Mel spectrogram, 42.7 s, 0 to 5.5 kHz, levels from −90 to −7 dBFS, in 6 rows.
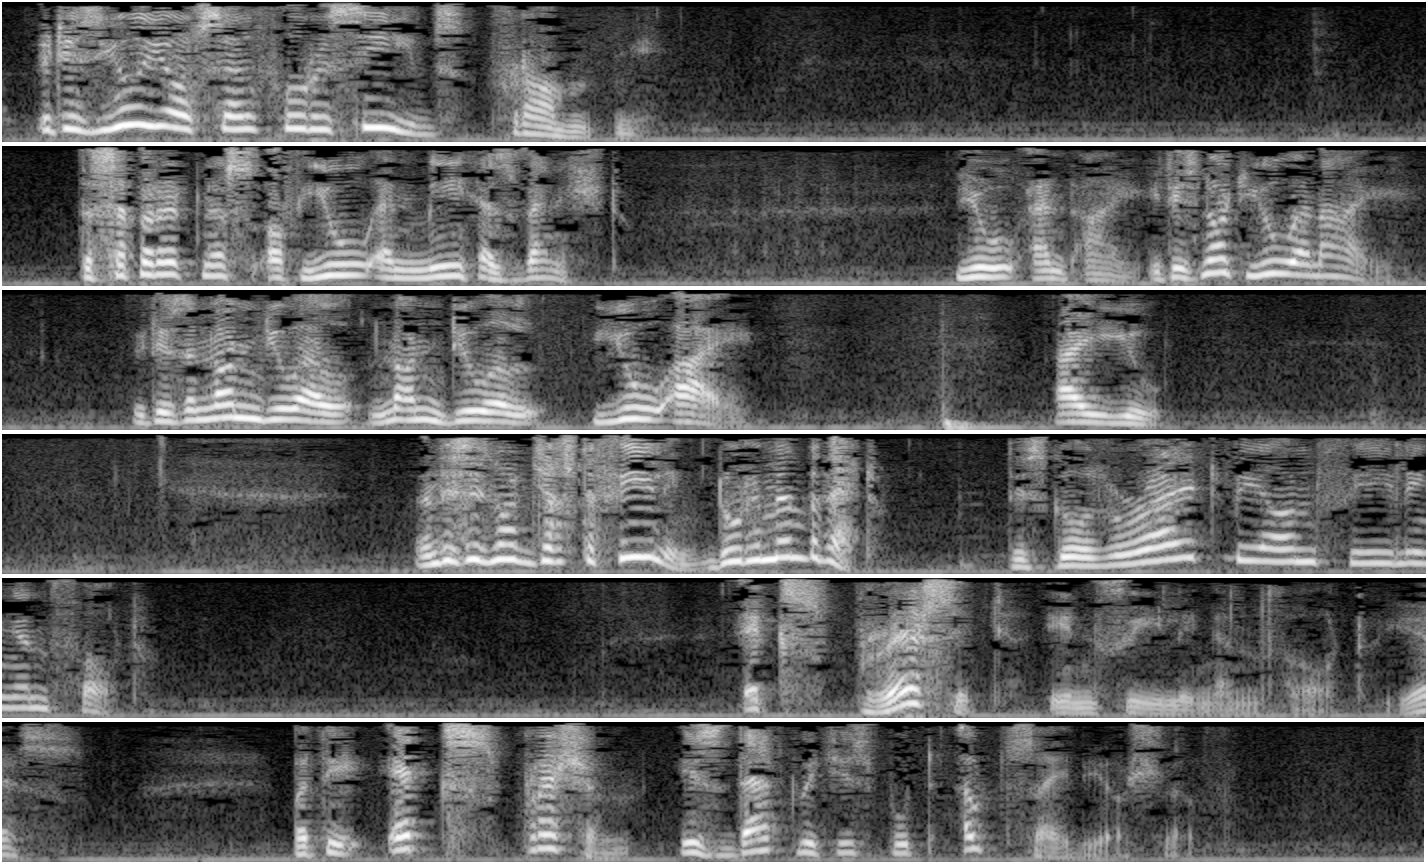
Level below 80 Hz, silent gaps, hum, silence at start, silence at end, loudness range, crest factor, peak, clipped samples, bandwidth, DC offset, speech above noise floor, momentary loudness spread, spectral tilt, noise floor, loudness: -44 dBFS; none; none; 0.15 s; 1.25 s; 13 LU; 18 dB; -2 dBFS; under 0.1%; 5.4 kHz; under 0.1%; 30 dB; 18 LU; -6.5 dB/octave; -47 dBFS; -17 LUFS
